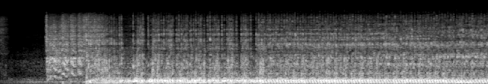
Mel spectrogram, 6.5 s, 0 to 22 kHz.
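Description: A 1994 Chevrolet Cavalier's engine, on a fresh replacement motor, comes in suddenly about half a second in, builds within a second and then runs steadily and loud. The engine is running well.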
